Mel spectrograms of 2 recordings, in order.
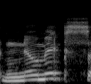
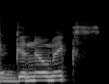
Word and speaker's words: Gnomics: It's called the Gnomics, or if you want to pronounce the G at the beginning of it, it's the Gnomics. But I don't think we do that in English.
